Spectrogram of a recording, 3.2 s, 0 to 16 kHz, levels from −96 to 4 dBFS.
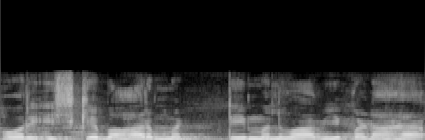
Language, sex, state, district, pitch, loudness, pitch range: Hindi, male, Uttar Pradesh, Saharanpur, 145 Hz, -15 LUFS, 140-150 Hz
